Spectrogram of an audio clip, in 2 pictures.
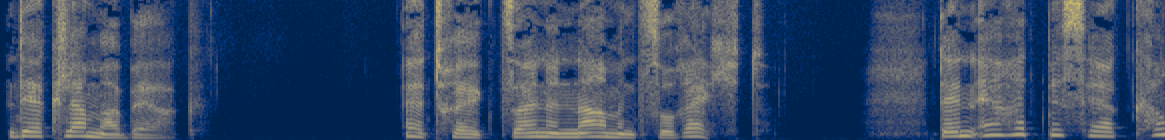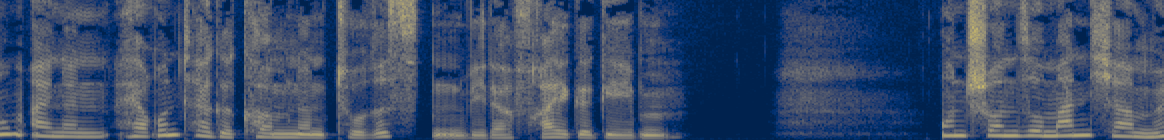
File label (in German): Kommentar Neutral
